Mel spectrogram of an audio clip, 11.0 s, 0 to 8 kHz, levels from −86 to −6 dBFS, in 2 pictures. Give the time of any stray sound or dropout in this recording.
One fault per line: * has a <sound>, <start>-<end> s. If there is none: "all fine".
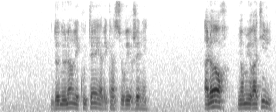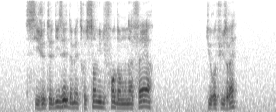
all fine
